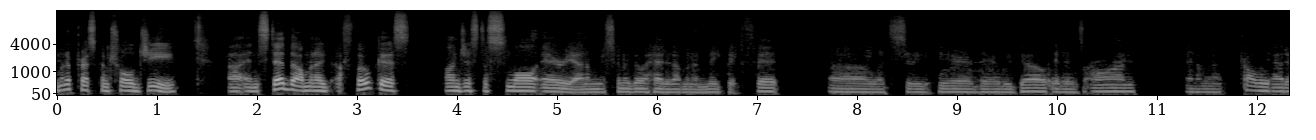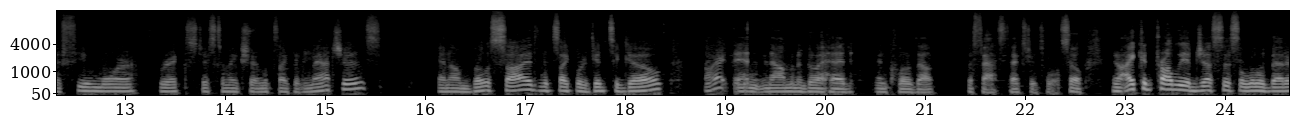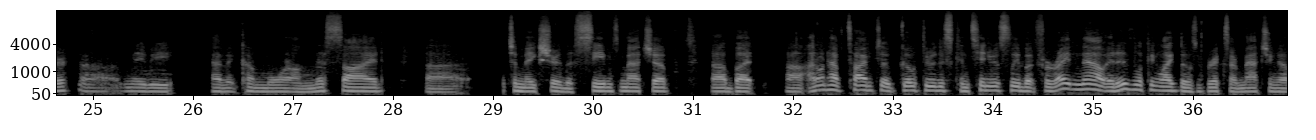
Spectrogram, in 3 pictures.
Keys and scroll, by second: 0.4 ctrl+g, 16.3-18.2 typing, 21.1 3, 21.4 Escape, 22.2 a, 22.5 w, 24.3 ctrl+g, 31.3 3, 31.7 Escape, 32.1 s, 33.7-36.9 typing.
